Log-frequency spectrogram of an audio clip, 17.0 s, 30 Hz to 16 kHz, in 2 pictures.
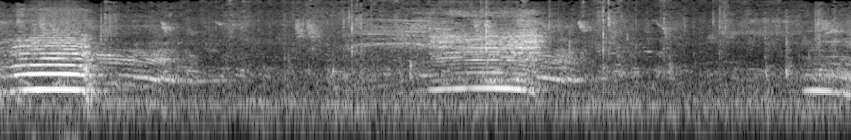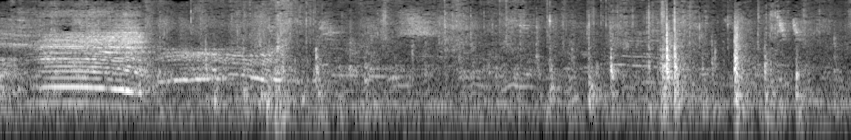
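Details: Cattle being loaded onto an L300 pickup truck: several loud, harmonic moos during the first ten seconds, some rising then falling, followed by clattering and bumping sounds of handling.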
